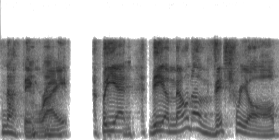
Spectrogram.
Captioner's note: laugh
